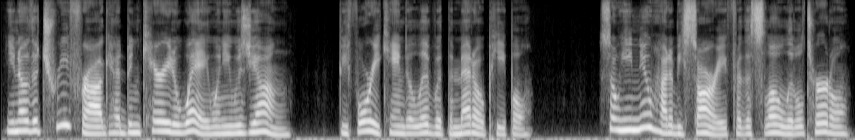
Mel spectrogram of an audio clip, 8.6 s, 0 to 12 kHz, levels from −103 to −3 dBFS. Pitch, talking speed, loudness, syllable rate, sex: 195 Hz, 240 wpm, -17 LUFS, 5.8 syllables/s, female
